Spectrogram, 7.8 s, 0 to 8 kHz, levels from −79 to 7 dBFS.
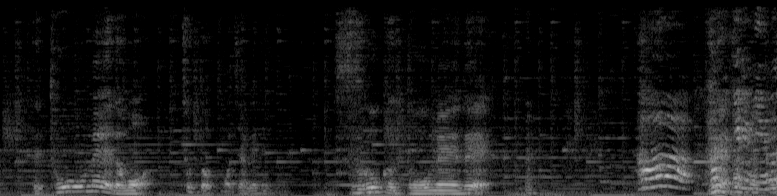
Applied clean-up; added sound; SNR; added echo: none; none; none; reverberation time 0.2 s.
